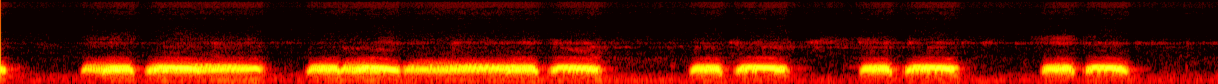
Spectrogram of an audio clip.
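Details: Wild-caught spotted dove with a hoarse, strong voice: loud, low coos, first in long drawn phrases, then in clipped paired notes spaced under a second apart.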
